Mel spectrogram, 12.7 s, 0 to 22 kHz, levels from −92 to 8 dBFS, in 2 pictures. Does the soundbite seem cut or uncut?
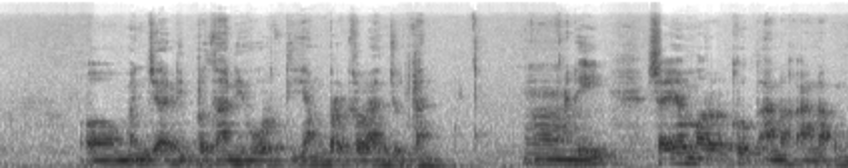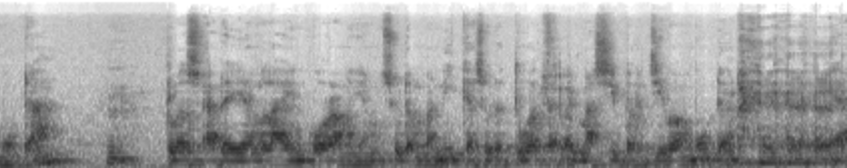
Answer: uncut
